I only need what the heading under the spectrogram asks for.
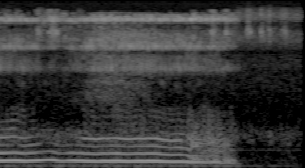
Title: Listen : Mochi my dog is snoring super cute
